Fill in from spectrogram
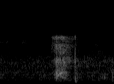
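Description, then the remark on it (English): A single short sneeze, a brief breathy burst of noise that ends in a sharp little snap, heard alone with no one talking, fairly soft overall. “Bless you.”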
